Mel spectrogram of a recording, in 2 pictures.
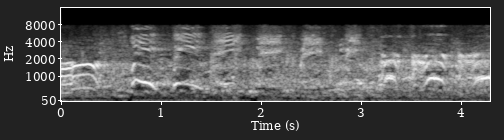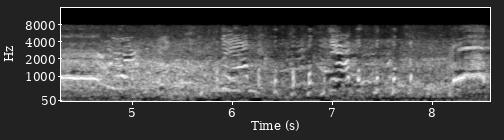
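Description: A performer in a comedy sketch imitates a chicken, voicing a string of clucks and squawks like a hen and rooster, loud and close, with other voices chattering around it.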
